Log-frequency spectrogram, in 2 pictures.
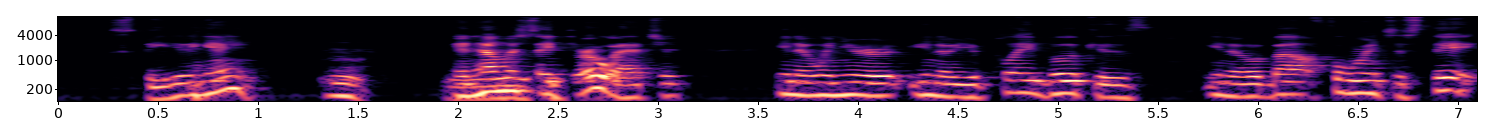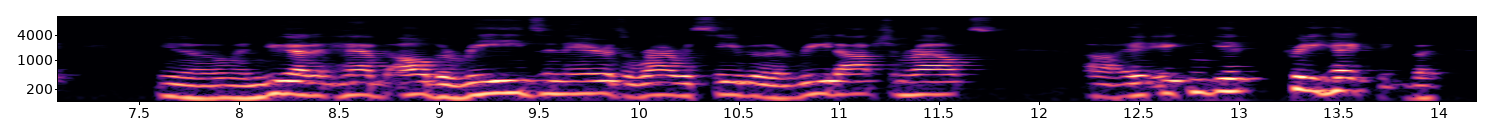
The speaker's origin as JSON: {"language": "English", "town": "Spindale", "region": "North Carolina", "country": "United States", "tie": "born or raised there", "said": "But that was a good life, man, growing up in a small town like that."}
